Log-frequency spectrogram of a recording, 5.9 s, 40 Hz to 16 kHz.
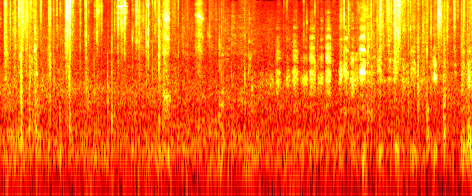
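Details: A French Bulldog on a morning walk on 3 May 2023 pants in quick, uneven, breathy puffs, about two each second.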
